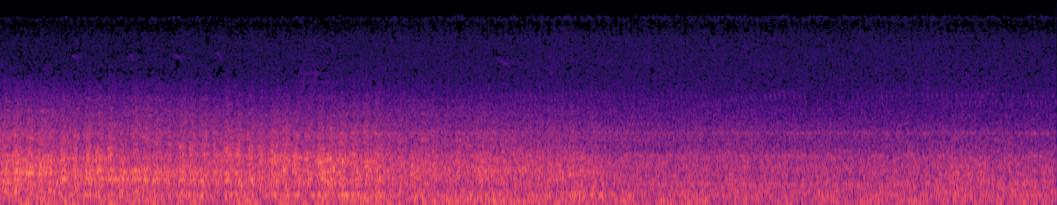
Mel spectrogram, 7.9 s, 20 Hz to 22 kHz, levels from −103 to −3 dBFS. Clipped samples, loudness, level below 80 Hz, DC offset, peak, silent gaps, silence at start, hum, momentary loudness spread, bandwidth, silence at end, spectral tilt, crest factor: under 0.1%; -37 LUFS; -48 dBFS; under 0.1%; -18 dBFS; none; 0 s; none; 10 LU; 16.5 kHz; 0 s; -7.5 dB/octave; 18 dB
